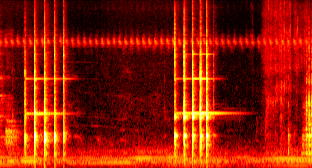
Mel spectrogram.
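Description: Mercury being put into a stone mortar (khal) and ground, heard as two quick bursts of sharp, ringing clinks, about five strikes each, separated by a quiet pause.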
